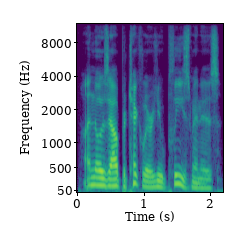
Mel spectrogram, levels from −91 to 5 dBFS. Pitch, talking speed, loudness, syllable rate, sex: 120 Hz, 190 wpm, -17 LUFS, 5.5 syllables/s, male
